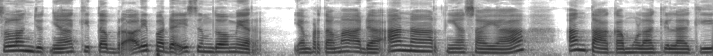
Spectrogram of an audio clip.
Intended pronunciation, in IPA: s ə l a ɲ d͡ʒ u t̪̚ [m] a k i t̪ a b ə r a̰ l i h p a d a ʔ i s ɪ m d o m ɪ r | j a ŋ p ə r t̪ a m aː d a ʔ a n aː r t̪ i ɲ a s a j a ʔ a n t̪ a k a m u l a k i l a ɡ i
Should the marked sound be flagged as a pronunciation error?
yes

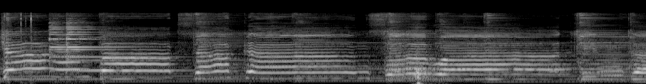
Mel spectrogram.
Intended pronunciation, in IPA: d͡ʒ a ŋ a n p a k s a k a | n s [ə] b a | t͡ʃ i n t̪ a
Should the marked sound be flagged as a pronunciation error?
no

